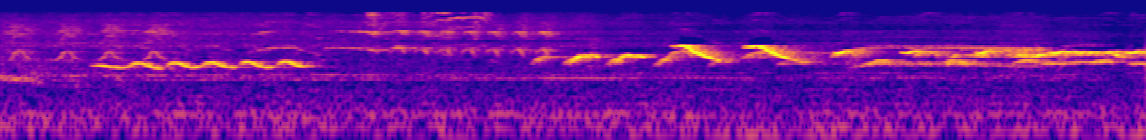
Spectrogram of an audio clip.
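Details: Chattering laughingthrush song: a quick wavering whistled trill, then bright upslurred and downslurred whistles building to loud ringing notes and a busy warbled ending.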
